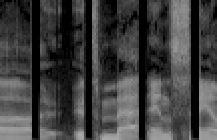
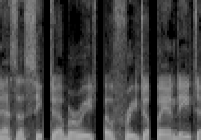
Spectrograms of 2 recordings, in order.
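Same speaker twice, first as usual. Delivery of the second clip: ordinary talk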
